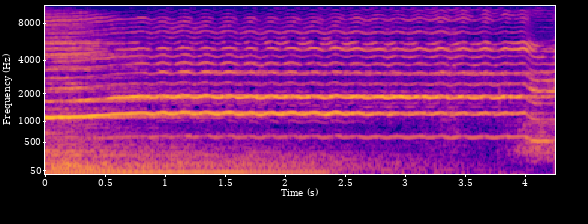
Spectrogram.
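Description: Female singer holding one long, high final note live, stepping up slightly in pitch about half a second in, with vibrato growing toward the end. The low backing accompaniment fades out partway through.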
